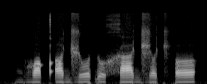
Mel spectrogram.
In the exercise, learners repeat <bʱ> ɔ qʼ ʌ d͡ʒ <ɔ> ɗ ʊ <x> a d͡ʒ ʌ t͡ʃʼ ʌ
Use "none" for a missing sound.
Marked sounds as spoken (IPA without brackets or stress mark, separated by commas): bʱ, ʊ, x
